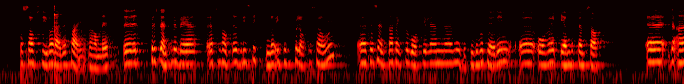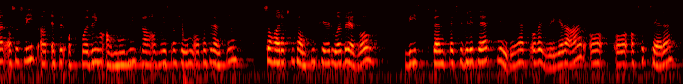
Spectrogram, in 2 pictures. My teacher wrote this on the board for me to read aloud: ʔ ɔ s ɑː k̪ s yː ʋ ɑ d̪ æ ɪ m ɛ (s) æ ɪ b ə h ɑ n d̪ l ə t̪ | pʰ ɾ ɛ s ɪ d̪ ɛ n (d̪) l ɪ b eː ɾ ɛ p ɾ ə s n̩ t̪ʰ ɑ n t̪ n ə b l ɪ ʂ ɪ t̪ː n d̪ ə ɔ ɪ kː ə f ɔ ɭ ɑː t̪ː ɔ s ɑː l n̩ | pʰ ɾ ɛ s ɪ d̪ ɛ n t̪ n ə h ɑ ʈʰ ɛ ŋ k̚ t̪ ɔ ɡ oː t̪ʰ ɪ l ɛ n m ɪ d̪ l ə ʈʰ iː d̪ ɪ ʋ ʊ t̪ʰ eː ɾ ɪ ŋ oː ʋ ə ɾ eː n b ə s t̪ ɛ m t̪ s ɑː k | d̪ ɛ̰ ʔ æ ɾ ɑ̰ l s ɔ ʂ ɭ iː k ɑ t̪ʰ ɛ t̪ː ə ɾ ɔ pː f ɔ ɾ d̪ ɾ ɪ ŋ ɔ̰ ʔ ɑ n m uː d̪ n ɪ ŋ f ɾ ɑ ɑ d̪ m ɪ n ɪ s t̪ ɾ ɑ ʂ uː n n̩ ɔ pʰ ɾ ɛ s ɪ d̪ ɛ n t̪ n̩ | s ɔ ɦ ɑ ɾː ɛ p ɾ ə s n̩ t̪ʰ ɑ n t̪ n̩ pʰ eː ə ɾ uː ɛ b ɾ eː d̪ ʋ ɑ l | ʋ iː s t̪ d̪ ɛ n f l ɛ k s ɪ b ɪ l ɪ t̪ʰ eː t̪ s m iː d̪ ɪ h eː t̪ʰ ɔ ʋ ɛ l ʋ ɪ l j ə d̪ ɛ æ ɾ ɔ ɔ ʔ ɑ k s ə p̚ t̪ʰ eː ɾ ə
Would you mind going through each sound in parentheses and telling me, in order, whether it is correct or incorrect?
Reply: incorrect: f, incorrect: t̪

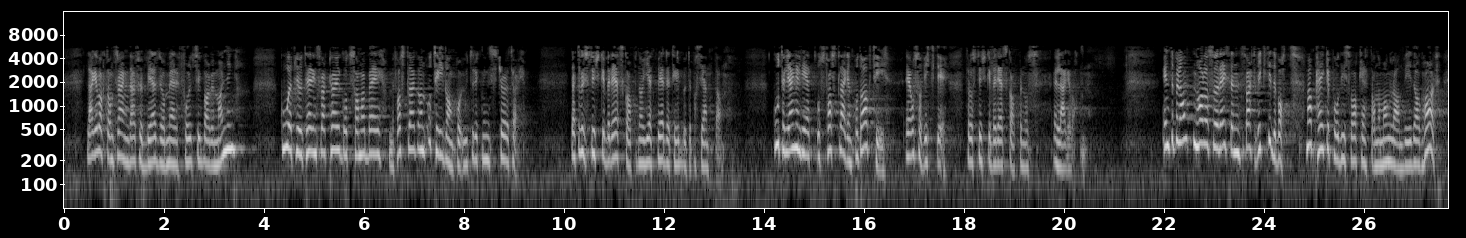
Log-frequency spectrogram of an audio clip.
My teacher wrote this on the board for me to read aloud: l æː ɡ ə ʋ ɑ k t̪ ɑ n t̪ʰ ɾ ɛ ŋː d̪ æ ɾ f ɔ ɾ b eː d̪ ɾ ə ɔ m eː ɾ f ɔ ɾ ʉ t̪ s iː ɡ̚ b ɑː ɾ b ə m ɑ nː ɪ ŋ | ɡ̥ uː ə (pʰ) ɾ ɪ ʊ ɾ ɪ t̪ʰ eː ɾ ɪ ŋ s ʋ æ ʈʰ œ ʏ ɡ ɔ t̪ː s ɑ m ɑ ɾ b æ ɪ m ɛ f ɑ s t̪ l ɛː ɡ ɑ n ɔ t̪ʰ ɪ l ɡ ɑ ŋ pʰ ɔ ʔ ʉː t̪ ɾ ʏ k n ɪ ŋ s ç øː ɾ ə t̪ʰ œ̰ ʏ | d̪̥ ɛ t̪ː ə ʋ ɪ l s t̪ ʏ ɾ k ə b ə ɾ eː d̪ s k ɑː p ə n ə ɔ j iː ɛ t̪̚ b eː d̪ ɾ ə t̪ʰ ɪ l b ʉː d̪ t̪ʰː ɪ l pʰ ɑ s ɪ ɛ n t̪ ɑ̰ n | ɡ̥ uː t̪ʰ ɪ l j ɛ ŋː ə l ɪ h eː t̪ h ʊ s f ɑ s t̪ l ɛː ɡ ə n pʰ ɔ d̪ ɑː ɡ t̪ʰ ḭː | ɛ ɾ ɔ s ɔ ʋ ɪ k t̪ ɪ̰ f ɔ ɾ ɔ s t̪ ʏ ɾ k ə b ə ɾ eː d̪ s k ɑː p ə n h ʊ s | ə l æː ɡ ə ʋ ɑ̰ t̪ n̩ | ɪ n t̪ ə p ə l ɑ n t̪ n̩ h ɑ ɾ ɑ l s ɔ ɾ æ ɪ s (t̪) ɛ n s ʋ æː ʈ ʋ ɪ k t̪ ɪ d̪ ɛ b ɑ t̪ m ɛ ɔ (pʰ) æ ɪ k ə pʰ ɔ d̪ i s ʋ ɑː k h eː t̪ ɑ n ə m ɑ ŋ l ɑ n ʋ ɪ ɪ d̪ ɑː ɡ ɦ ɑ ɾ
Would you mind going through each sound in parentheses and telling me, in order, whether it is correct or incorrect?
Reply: correct, correct, correct

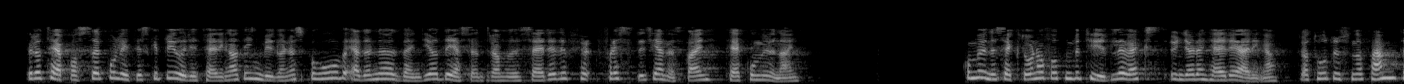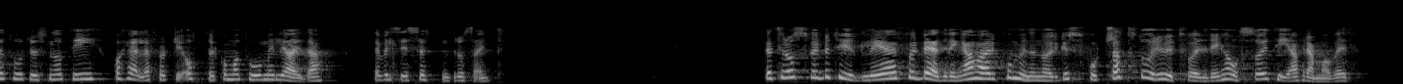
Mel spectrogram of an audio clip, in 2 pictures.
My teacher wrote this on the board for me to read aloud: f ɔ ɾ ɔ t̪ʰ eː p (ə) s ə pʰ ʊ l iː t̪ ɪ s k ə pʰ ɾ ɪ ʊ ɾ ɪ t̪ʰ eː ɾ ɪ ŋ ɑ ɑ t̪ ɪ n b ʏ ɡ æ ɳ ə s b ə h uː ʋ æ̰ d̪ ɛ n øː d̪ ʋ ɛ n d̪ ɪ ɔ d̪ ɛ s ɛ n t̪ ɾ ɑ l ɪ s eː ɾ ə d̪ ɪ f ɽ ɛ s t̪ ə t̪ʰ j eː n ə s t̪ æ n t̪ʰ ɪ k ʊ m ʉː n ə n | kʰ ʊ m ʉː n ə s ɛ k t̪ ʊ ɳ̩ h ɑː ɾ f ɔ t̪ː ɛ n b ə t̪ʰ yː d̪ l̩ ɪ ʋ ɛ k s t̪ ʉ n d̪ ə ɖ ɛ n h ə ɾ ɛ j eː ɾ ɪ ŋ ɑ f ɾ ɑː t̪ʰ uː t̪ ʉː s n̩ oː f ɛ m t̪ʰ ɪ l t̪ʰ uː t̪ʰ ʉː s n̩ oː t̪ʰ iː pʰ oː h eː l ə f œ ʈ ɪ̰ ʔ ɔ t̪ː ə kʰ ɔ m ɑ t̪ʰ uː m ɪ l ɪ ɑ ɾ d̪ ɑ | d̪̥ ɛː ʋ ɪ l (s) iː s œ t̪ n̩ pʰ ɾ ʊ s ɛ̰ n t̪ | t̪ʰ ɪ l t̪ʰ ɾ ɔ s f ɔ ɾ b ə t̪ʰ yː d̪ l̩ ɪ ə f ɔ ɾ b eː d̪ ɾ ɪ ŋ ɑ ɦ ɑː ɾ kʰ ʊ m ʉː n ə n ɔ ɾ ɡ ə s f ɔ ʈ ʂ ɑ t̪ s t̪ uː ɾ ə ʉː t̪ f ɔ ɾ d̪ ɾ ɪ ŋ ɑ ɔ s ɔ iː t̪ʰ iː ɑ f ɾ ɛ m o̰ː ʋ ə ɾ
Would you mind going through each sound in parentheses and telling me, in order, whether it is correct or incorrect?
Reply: incorrect: ɑ, correct

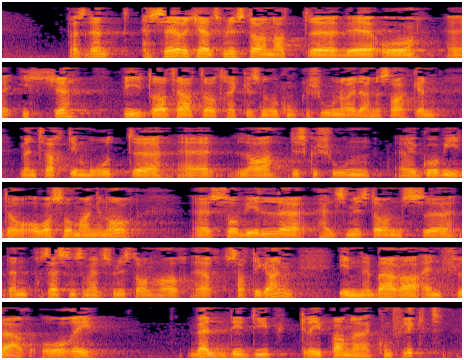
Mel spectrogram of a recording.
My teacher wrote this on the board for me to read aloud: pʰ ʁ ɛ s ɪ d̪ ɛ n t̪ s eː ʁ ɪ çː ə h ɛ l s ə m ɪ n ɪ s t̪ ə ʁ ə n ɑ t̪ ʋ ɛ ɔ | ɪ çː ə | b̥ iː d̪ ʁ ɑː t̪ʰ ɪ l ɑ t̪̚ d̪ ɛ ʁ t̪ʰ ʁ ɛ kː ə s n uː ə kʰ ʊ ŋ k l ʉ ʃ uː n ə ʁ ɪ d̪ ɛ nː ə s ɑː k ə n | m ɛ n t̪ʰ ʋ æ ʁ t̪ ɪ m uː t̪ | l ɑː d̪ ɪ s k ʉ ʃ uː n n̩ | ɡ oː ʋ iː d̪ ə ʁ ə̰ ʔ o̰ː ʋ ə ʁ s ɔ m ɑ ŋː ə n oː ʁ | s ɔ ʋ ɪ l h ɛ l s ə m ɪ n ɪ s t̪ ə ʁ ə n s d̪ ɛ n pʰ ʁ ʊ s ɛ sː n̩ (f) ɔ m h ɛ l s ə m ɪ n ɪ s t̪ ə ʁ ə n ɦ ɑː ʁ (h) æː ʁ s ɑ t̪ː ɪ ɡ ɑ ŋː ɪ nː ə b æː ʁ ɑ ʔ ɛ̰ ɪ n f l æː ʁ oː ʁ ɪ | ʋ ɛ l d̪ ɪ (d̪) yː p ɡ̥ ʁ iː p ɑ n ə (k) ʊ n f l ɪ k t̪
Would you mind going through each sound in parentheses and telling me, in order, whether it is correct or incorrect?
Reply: incorrect: s, correct, correct, incorrect: kʰ

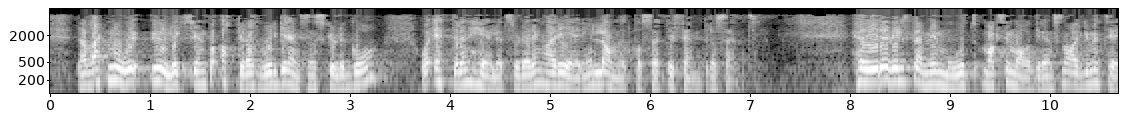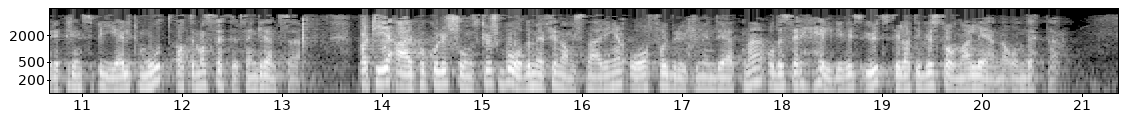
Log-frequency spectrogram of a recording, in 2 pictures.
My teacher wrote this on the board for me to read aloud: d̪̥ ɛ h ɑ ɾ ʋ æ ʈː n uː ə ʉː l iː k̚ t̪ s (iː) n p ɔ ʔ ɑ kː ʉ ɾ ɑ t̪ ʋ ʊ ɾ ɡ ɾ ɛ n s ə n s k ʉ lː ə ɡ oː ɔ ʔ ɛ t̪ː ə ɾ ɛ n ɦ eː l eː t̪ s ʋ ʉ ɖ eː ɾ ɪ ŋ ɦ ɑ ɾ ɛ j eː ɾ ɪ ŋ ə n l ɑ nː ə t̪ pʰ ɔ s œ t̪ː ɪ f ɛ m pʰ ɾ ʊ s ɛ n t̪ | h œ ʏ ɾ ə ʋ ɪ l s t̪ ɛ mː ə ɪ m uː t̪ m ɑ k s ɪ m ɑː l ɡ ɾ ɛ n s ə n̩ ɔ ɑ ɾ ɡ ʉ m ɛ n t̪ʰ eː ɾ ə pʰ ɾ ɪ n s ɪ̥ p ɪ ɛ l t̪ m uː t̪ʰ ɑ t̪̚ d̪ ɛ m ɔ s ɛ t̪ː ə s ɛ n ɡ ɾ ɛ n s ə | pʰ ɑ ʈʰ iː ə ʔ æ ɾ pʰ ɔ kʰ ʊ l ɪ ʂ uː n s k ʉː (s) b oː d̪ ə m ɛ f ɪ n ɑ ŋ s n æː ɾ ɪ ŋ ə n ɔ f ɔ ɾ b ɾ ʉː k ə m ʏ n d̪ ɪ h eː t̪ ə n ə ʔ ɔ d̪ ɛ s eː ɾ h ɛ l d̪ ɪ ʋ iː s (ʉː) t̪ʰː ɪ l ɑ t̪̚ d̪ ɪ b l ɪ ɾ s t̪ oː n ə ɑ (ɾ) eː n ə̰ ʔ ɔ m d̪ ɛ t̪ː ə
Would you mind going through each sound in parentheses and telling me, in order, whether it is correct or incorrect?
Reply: incorrect: yː, incorrect: ʂ, correct, incorrect: l

